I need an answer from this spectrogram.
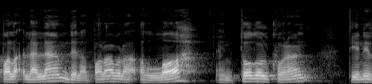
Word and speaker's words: Allah: lam de la palabra allah en todo el Corán tiene dos estados o pasa por dos procesos o hay que pronunciarla de dos formas enfatizada y atenuada cuando se pronuncia enfatizada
